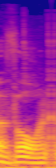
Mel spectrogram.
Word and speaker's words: Yvonne: So if you're gonna have the name Yvonne, I'm saying that how it should be pronounced, Yvonne.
